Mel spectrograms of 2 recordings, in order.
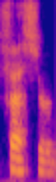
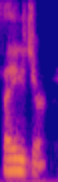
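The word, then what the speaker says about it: Feser: i mentioned a phaser f-e-s-e-r it looks like fessor but it's pronounced phaser he's a good secondary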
